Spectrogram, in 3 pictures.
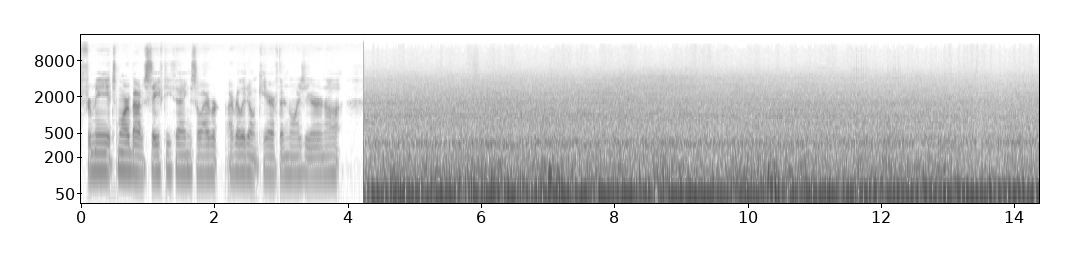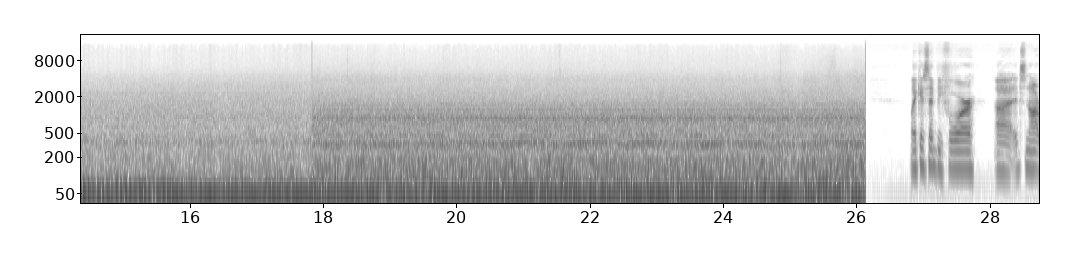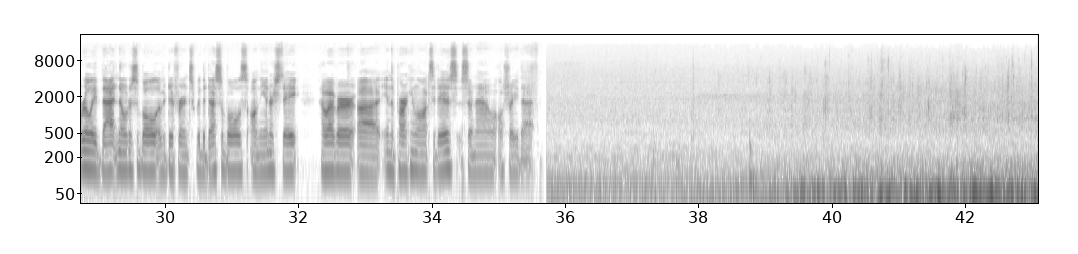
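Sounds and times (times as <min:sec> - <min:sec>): studded tire hum: 0:04.2 - 0:26.2, 0:35.7 - 0:43.0
tire and wind noise in car: 0:04.2 - 0:26.2, 0:35.7 - 0:43.0.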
